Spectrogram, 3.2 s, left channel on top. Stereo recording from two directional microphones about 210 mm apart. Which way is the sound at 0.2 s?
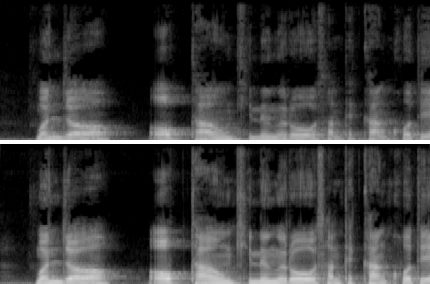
30° right (ahead or behind).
